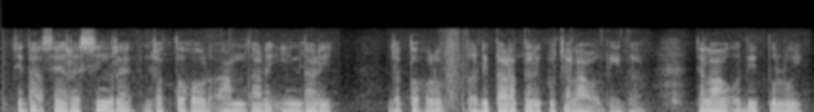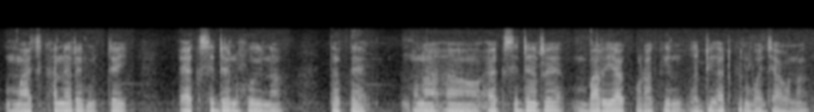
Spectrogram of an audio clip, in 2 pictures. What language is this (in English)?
Santali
